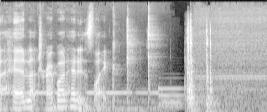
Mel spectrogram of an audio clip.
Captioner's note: tongue clicking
